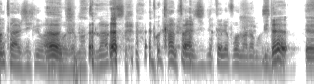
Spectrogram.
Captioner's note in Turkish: kahkaha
